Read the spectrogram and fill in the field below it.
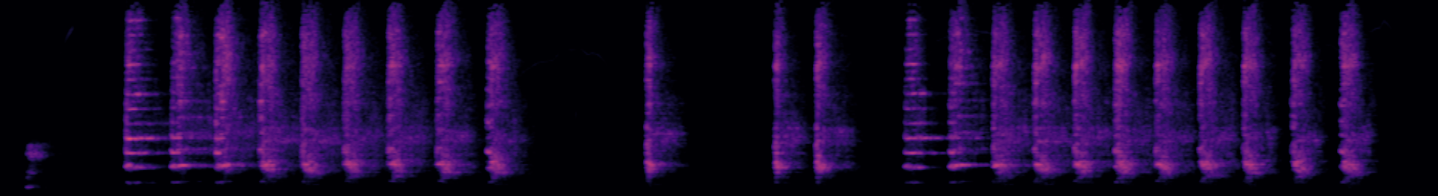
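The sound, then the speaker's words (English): A turkey yelp sequence made on a hunting call: two long runs of evenly spaced, raspy yelps, about eight each, with a few short separate notes between, loud and clear with no talking. “I like to soft yell, but a plain yell.”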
